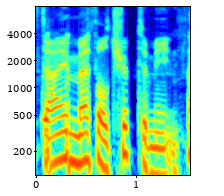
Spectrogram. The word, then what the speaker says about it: dimethyltryptamine: It's dimethyltryptamine.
